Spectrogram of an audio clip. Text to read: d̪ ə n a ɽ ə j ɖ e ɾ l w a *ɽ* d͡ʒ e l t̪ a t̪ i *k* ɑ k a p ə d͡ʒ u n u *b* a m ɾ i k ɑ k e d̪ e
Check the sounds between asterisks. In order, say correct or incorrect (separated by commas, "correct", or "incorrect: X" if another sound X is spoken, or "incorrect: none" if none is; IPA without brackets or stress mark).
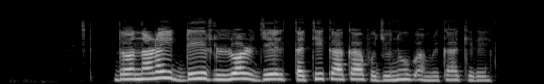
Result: correct, correct, correct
